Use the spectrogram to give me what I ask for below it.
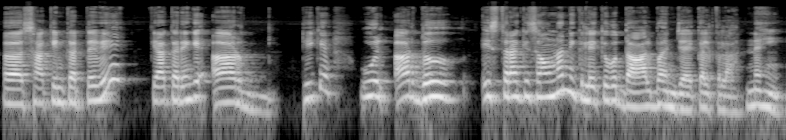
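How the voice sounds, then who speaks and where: A woman teaching Quran recitation rules patiently, checking with her listeners and drawing out example words slowly. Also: lowish voice, a bit bright. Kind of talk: tajweed lesson.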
